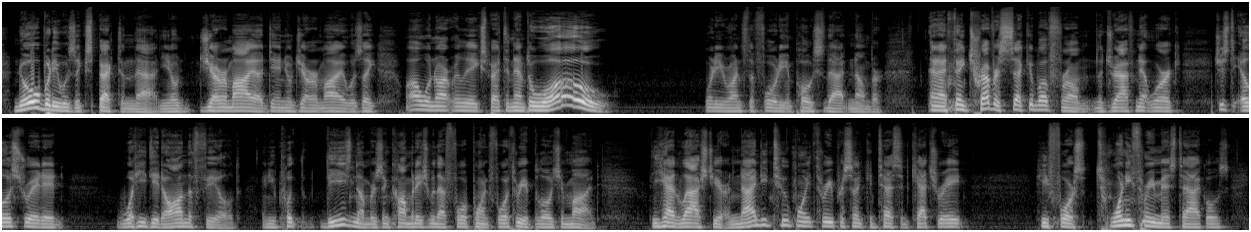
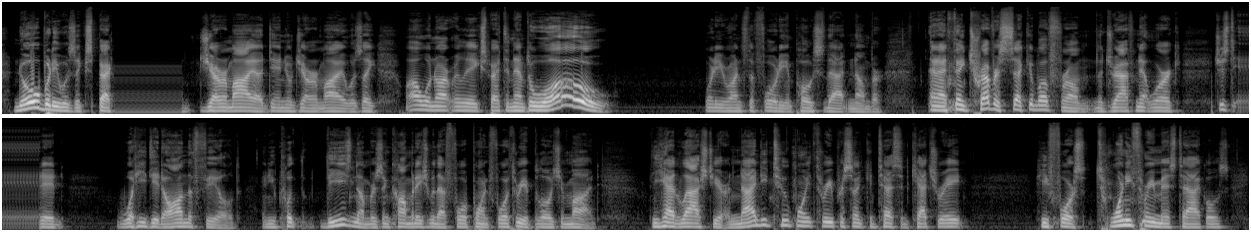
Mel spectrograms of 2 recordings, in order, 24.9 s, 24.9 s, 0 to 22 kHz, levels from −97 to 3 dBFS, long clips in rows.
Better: first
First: none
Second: audio freezing; at 1 s for 0.5 s and at 12 s

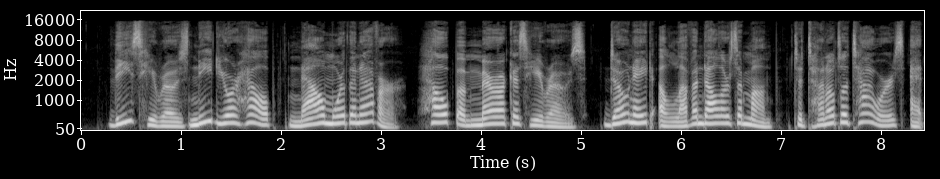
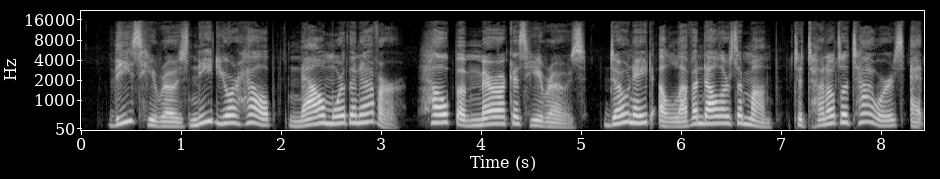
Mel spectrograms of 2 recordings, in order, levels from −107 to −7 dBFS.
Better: first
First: none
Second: thin; somewhat; fading below 350 Hz

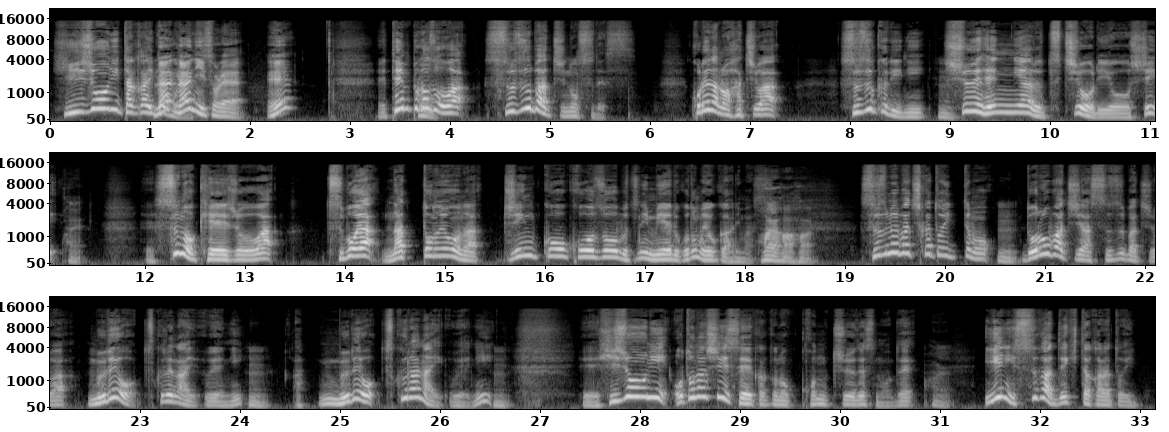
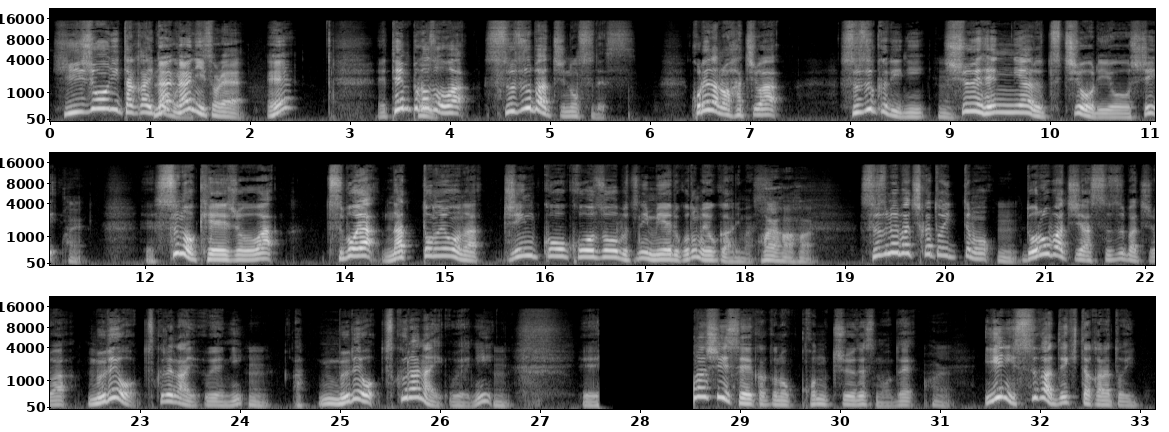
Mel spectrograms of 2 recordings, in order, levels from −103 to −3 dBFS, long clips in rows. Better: first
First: none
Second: audio cutting out; at 28 s for 1 s

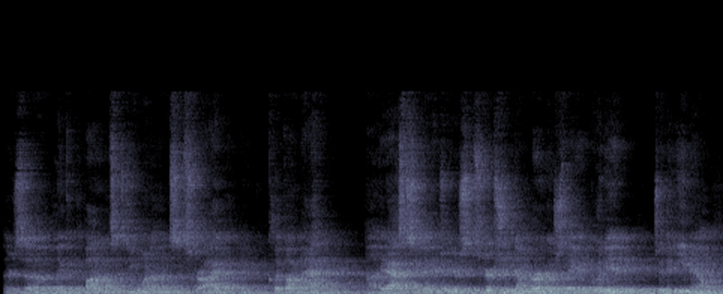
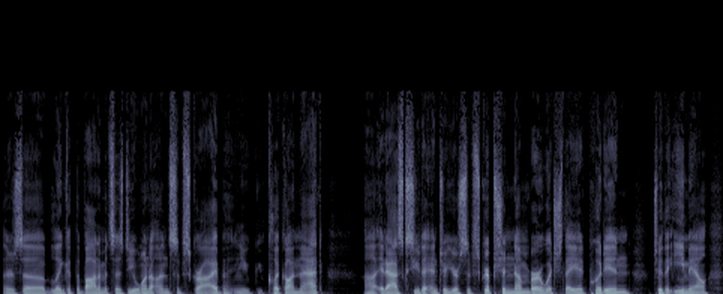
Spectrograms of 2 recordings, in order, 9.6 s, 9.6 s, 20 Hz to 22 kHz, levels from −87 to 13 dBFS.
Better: second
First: off-mic speech; far // room echo; strong; dies away in 2.5 s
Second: none

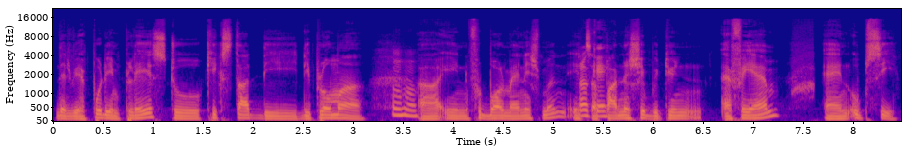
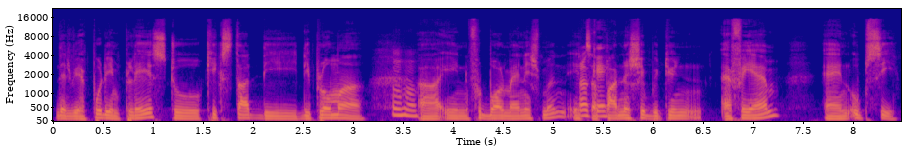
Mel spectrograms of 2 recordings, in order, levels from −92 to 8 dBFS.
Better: second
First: alarm; faint; at 7.5 s; peak 15 dB below the speech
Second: none

